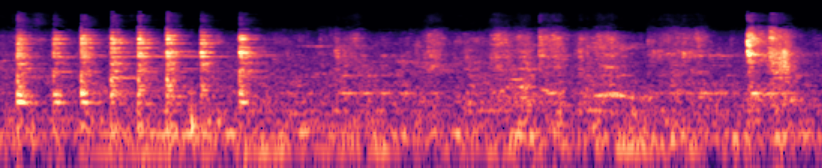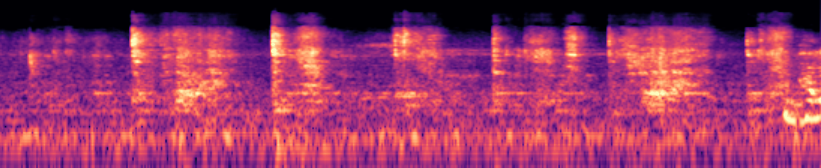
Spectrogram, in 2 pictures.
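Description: Soybean with cumin, coriander, Kashmiri chili and dry chili powders and salt is stirred and fried in a pan, with bursts of metal scraping and clattering: rapid repeated strokes at first, then irregular scrapes.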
